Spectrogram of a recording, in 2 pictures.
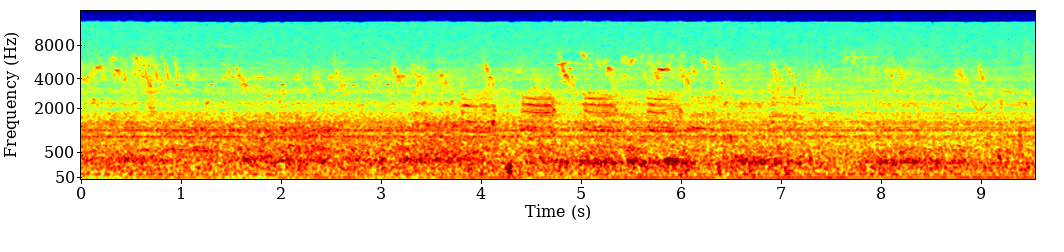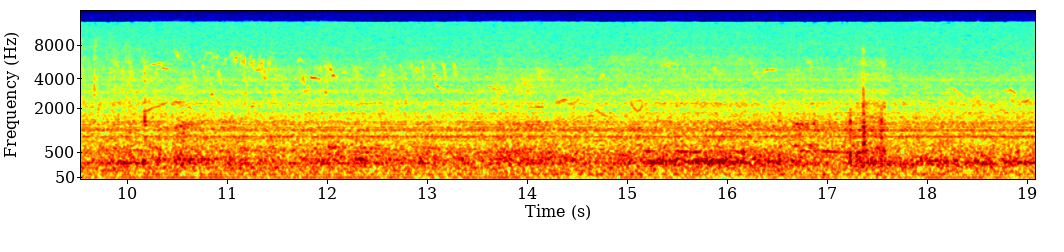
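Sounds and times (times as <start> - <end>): steady low hiss: 0.0 - 19.0
birds chirping and calling: 2.7 - 17.0.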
